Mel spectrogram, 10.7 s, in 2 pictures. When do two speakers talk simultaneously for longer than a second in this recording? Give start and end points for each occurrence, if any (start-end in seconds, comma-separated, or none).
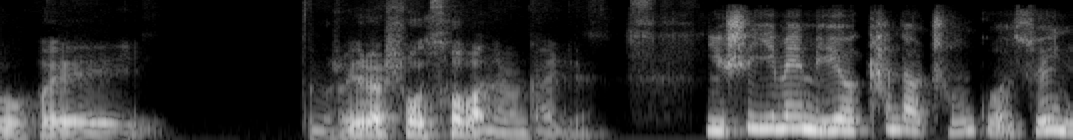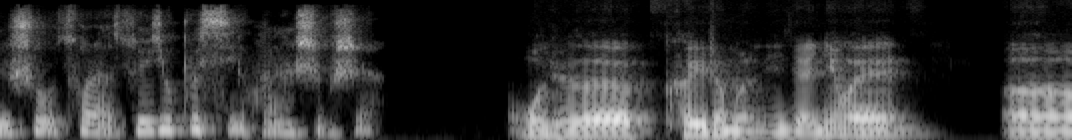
none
